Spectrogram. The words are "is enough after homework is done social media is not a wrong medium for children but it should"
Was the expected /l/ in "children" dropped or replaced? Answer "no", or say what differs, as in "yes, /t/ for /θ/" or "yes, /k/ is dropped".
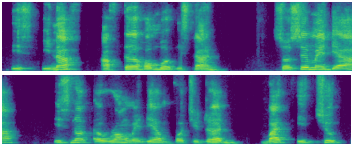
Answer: yes, /l/ is dropped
